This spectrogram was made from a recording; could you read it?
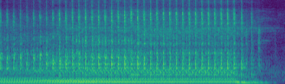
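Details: Nissan R'nessa engine, last run: heavy even knocking about three per second until it cuts out, smoke from under a hose; spun rod bearings, engine scrap.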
